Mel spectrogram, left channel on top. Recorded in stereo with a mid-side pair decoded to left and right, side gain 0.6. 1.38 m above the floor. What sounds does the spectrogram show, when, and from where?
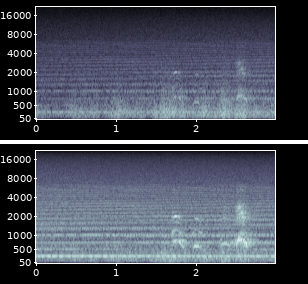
0.0 s a drone: 70° right; by 3.0 s 55° right
1.7 s a dog barking: 70° right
